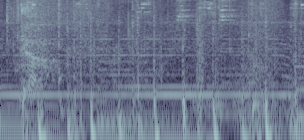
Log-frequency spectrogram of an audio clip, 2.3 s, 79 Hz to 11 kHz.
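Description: Horse galloping in Red Dead Redemption 2, rapid rhythmic hoofbeats thudding in quick succession, close and fairly loud, with a steady tone running underneath.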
